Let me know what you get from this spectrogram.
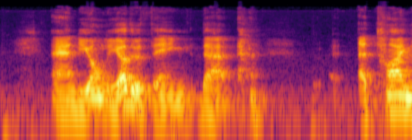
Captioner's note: laughs to self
